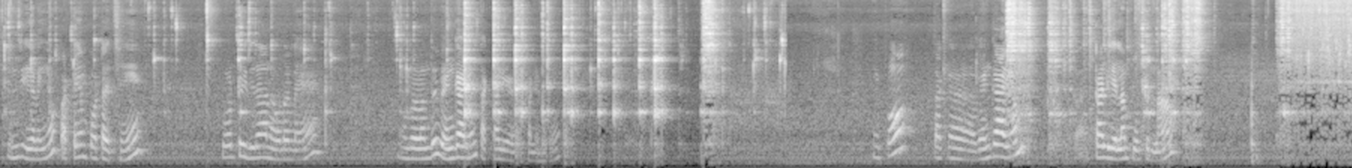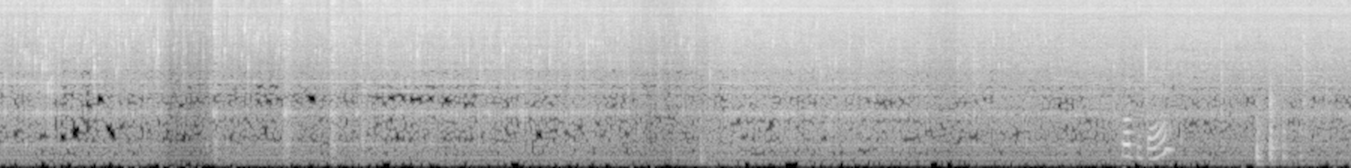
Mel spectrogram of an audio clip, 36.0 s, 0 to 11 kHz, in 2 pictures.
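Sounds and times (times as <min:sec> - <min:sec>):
onions and tomatoes sizzling in oil: 0:17.0 - 0:36.0.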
